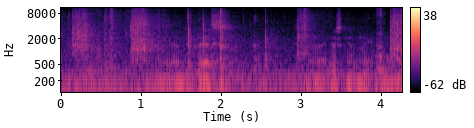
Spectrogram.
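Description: Pen scratching across paper as a bill is signed, with a run of quick, sharp clicks in the middle and low murmuring voices.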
